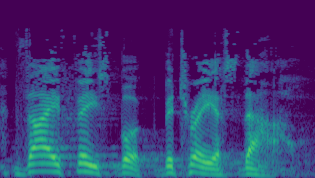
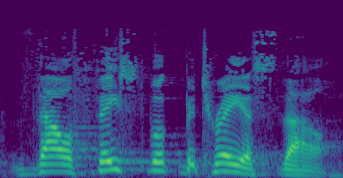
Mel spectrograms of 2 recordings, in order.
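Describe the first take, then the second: First: Slow, solemn King James line, a bit lower; corrected King James. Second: Slow, solemn King James-style line; mock King James. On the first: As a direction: intone the corrected old scripture slowly. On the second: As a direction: intone it like old scripture, slowly. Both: Shown as a demonstration. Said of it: "did I get the King James wrong?".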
